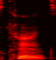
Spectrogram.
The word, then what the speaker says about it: Kant: So, I didn't want to get the name wrong there, but it it is Kant, yeah.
